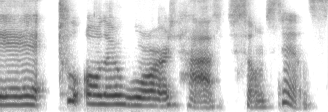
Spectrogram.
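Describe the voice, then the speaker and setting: The speaker talks at a very slow pace with a Spanish accent. Pitch rises and falls in an ordinary way. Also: woman. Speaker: image consultant. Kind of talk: reading aloud. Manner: halting.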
